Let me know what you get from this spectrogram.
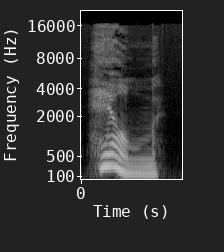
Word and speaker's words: helm: helm. 이 발음 기억나세요? helm. 예, 그래서 H-E-L-M 이라는 철자입니다. 마치 헤엄을 치듯이. 하지만 헤엄은 아니고 헤엄, 헤엄. 이렇게 발음이 됩니다. 그래서 키를 조종하다, 지휘하다.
